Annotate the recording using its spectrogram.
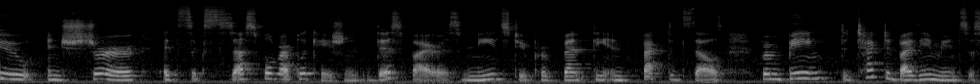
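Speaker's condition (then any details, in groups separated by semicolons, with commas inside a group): No condition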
